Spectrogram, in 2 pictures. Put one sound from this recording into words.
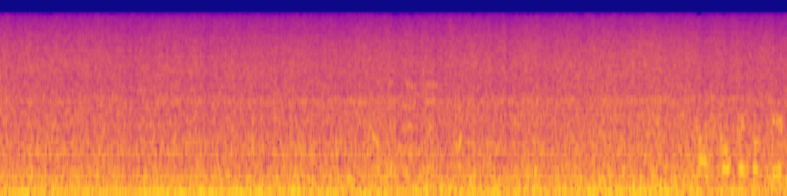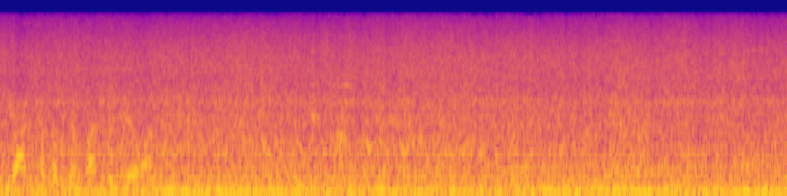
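A light plane's engine drones steadily and loudly from inside the cabin.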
